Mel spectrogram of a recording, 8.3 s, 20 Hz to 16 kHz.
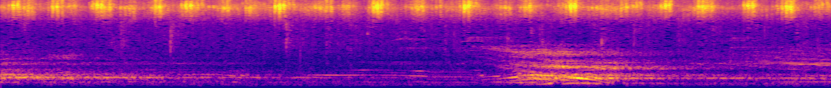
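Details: Red deer stag in rut, Poland 2020: quiet, wavering moans, then from five seconds a loud, coarse roar with falling groans, over a rapid high-pitched rhythmic pulsing.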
